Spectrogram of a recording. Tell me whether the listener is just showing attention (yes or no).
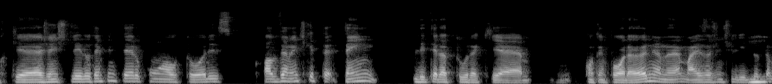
yes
